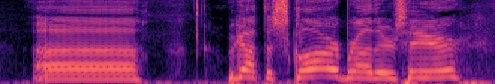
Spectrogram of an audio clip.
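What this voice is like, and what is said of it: Imitates another person's voice. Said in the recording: “my Brady Hoke impression”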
